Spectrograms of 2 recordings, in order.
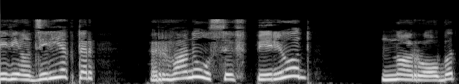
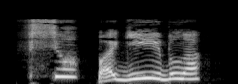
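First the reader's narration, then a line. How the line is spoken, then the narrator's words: Moaning. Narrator (Russian): застонал профессор Синг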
